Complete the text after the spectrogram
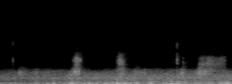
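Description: crows cawing

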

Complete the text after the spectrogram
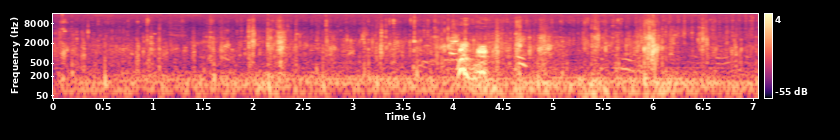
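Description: dog barking

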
